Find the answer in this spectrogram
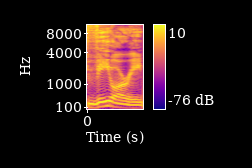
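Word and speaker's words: Vuori: versatile clothing on the planet and it's it's pronounced vre but it's spelled v-u-o-r-i so v-u-o-r-i dot-com slash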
